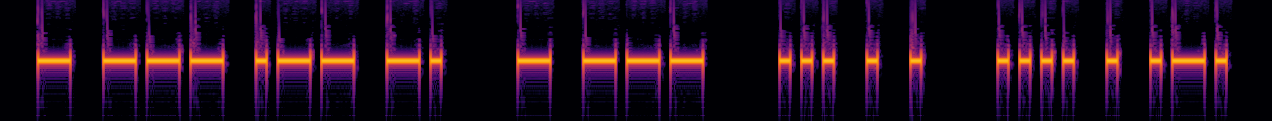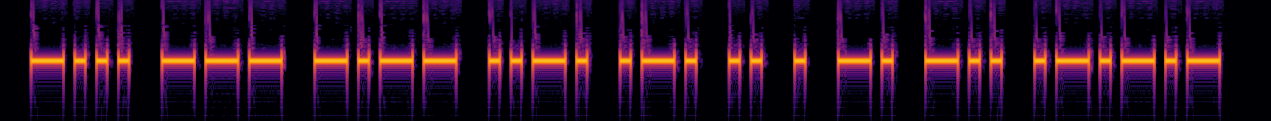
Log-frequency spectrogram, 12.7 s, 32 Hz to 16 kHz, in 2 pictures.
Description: Morse code, heard as a keyed tone, about 22 wpm, 700 Hz. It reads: TOWN TO SEE HER BOYFRIEND.
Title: Sentences from Top 1000 Words - Review Part 6 - 22wpm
